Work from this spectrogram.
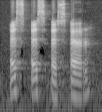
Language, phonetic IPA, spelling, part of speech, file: Czech, [ɛs ɛs ɛs ɛr], SSSR, proper noun, Cs-SSSR.ogg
